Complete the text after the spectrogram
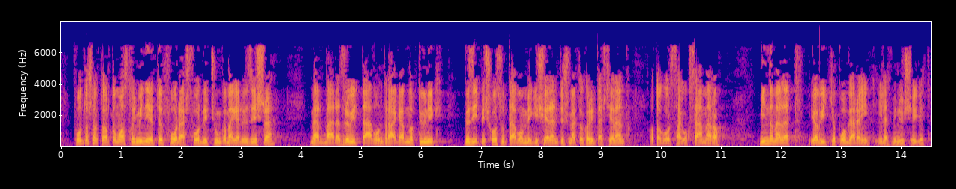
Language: Hungarian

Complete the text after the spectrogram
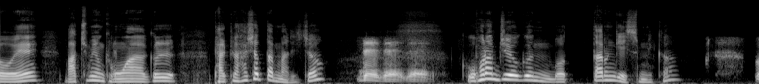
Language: Korean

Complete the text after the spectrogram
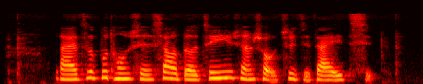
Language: Chinese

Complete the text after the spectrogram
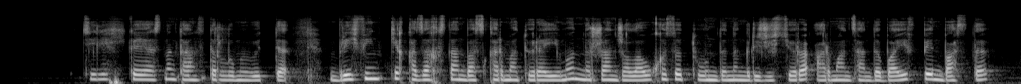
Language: Kazakh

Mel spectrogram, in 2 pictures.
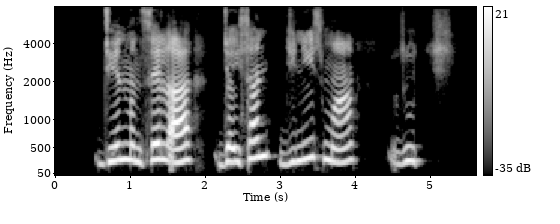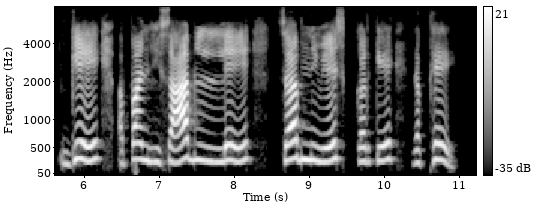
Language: Chhattisgarhi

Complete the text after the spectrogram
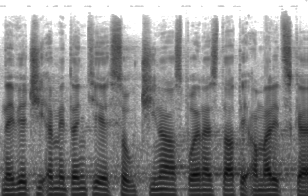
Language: Czech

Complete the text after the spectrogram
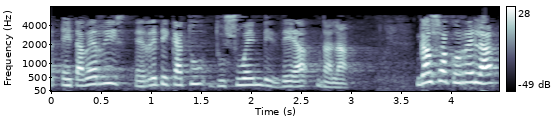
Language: Basque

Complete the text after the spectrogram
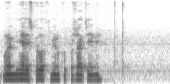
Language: Russian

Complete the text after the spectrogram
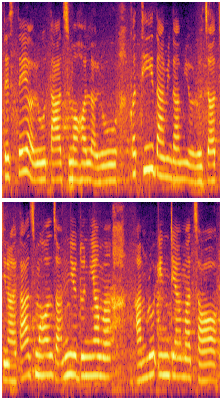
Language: Nepali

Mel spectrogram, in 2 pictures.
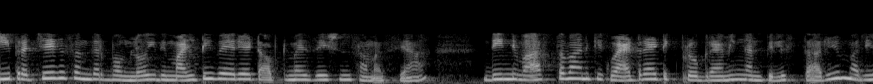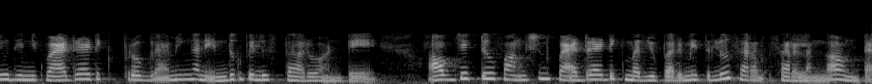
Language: Telugu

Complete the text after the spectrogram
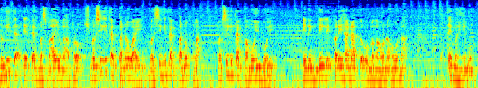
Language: Filipino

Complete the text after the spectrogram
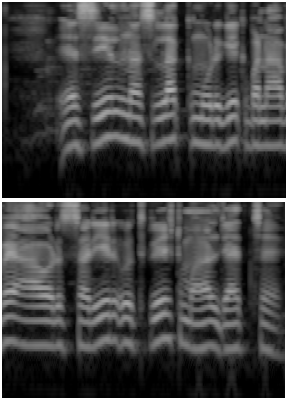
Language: Maithili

